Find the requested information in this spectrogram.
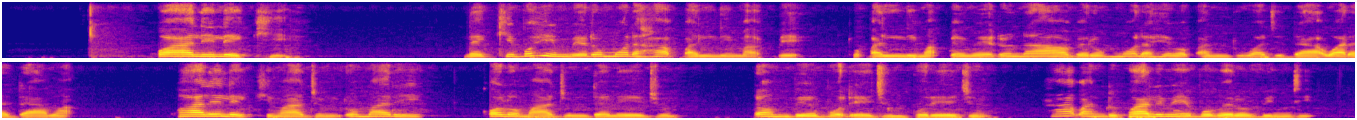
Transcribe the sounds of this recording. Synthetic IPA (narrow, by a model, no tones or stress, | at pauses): kalilekʰːi | lekːibohimɓɛɗɔmːɔɗaɦaɓalːima̰ɓːɛ | tɔɓalːima̰ɓːɛmɛɗɔnawaɓɛɾɔmːɔɗaɦɛɓaɓa̰nduwadidawaɗadaːma | kwalilekʰːimad͡ʒumɗɔmaɾi | kɔlɔmad͡ʒumdaned͡ʒum | ɗɔnbɛbɔɗed͡ʒumbɔɗeːd͡ʒum | haːɓandukwaːlimɛbɔɓɛɾɔvinːdi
